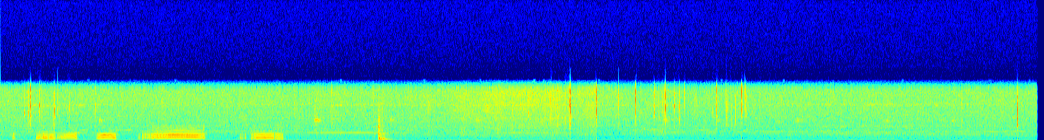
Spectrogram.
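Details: Two-week-old Alaskan Malamute puppies born in Finland, a litter of one female and three males, mostly the female. Four short bursts of harmonic, nasal whining and grunting in the first four seconds, then near quiet with a sharp knock and faint ticks.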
